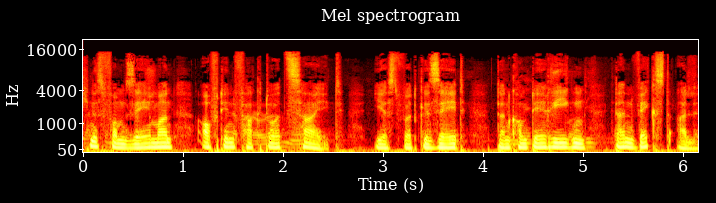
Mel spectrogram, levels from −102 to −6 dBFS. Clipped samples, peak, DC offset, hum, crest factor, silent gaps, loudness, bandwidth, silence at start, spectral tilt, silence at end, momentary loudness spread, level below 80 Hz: under 0.1%; -6 dBFS; under 0.1%; none; 16 dB; none; -21 LUFS; 15.5 kHz; 0 s; -6 dB/octave; 0 s; 7 LU; -38 dBFS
